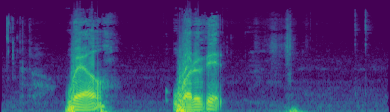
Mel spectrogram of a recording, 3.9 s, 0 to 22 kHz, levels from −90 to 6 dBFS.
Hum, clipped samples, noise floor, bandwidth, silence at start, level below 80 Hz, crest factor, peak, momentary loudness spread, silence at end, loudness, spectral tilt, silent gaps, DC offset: none; 0.3%; -53 dBFS; 13 kHz; 0.65 s; -22 dBFS; 14 dB; 0 dBFS; 26 LU; 0.9 s; -11 LUFS; -7.5 dB/octave; none; under 0.1%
